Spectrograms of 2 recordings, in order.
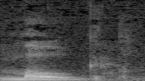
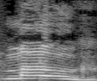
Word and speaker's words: Moog: and there it's pronounced Moog in Great Britain English-speaking countries uh people see the double O and they say mo how do you pronounce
